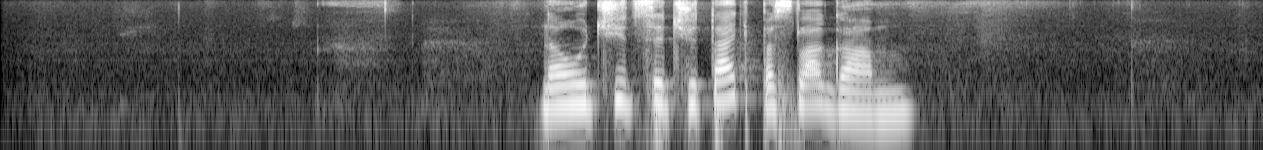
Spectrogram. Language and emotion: Russian, neutral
